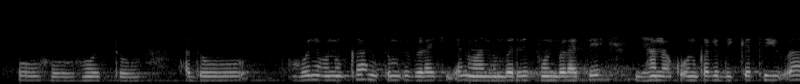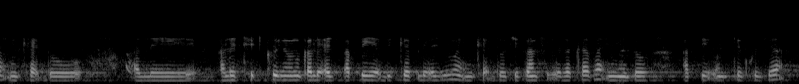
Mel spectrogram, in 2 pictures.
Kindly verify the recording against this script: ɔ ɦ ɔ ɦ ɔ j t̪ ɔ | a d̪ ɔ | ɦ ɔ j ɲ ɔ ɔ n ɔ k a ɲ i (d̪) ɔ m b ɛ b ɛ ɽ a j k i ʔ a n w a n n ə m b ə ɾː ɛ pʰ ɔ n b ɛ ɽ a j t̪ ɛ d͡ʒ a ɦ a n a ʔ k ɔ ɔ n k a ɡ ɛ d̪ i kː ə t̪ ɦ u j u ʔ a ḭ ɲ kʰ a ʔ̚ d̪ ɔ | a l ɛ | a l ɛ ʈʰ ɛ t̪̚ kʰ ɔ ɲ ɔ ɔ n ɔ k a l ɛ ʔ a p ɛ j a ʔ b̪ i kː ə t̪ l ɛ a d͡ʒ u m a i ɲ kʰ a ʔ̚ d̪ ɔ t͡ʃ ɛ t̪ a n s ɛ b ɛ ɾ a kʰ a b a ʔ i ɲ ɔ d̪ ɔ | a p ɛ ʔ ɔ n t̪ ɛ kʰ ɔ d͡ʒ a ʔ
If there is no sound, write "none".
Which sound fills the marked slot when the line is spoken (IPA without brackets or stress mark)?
t̪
